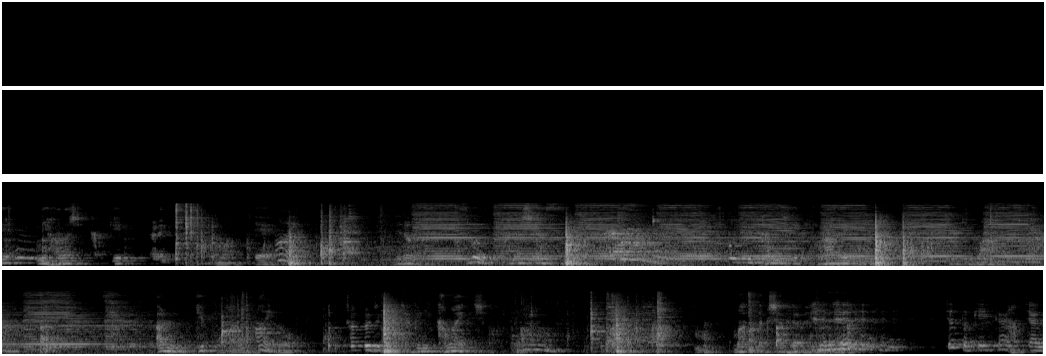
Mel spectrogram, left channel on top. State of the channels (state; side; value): silent; left; digital silence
